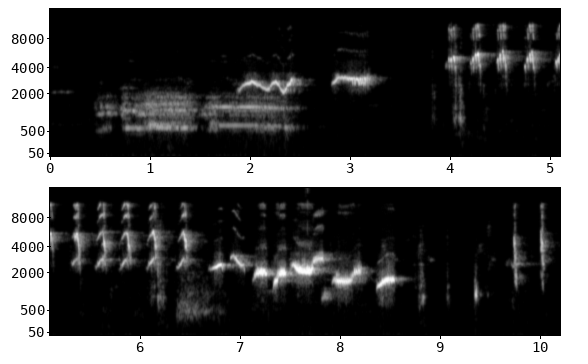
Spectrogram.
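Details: White-rumped shama of the Medan type, recorded as a lure to draw other birds into song: a harsh rasping burst, then rising whistled slurs, then a rapid run of sharp high ticking notes, closing with fluid warbled phrases.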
